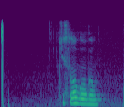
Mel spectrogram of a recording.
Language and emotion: Russian, neutral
